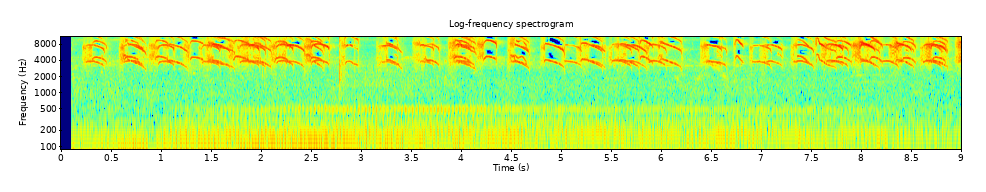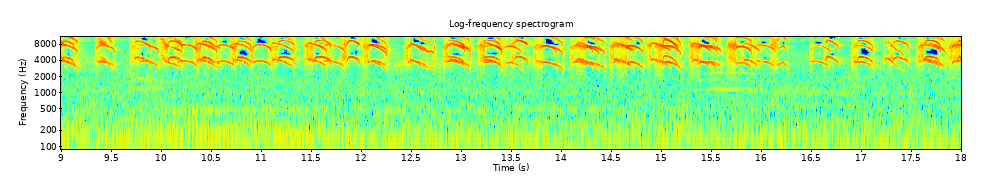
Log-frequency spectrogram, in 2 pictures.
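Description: A small flock of small brown songbirds chirping constantly: many quick, high-pitched chirps overlapping without a break.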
